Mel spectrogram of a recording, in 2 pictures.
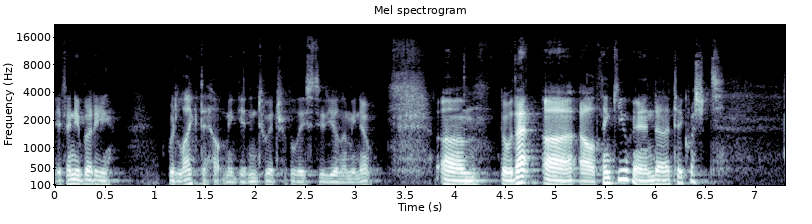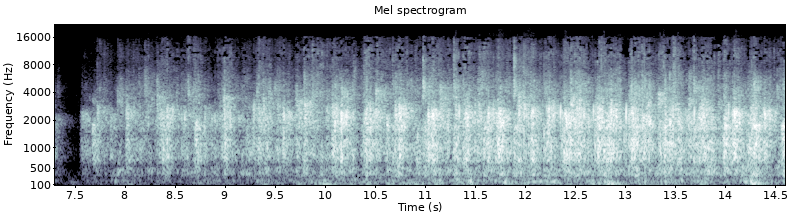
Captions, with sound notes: so if anybody would like to help me get into AAA studio let me know. But with that I'll thank you and take questions. [APPLAUSE]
